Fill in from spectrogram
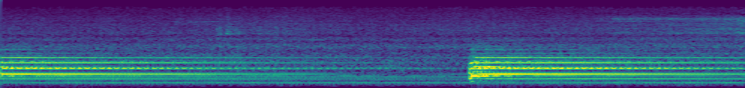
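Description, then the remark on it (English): A church bell in Chattanooga, Tennessee rings late in the afternoon, one of several churches and chapels chiming five times. It rings out with a long, resonant hum that slowly fades before a second strike at about three seconds renews the tone, moderately loud and heard alone with no voices. “Late this afternoon, several churches and chapels rang their bells. They chimed five times, one for each of the military service members who died in the shootings.”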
